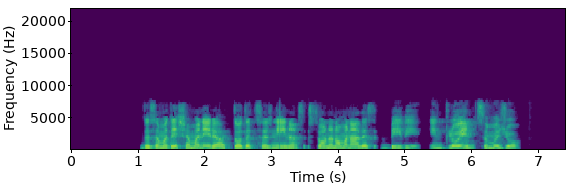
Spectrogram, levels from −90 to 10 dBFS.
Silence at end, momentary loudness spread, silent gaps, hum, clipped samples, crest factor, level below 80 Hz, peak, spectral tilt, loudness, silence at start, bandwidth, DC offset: 0.7 s; 10 LU; 5.25-5.37 s; none; under 0.1%; 16 dB; -60 dBFS; -2 dBFS; -3.5 dB/octave; -15 LUFS; 1.05 s; 7.8 kHz; under 0.1%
